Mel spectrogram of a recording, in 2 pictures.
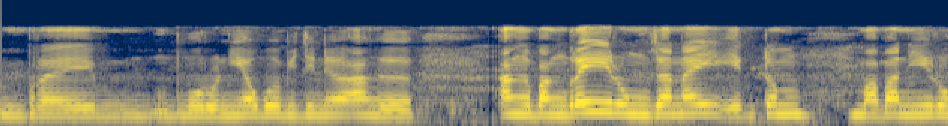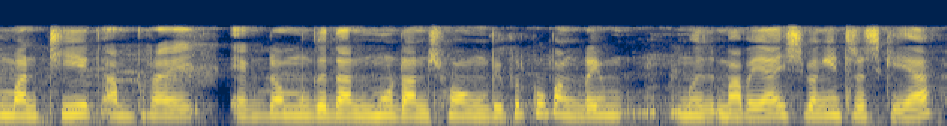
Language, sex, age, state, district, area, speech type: Bodo, female, 45-60, Assam, Kokrajhar, urban, spontaneous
